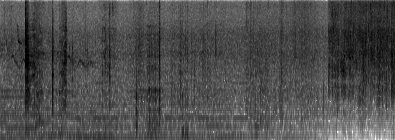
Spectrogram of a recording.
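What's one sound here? A shovel scrapes and thuds into soil.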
